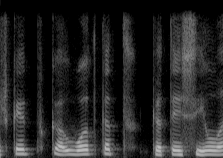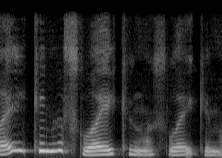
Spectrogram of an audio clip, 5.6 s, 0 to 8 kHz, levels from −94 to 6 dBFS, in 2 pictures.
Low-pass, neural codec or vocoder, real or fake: 7.2 kHz; codec, 16 kHz, 0.8 kbps, ZipCodec; fake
